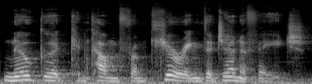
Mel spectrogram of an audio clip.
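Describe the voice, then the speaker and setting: A woman's voice: low-pitched, a little slow, slight background noise. A woman playing a haughty, bitter alien political leader with an imperious, disdainful manner in a video game. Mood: haughty, scornful. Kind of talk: cinematic video game acting. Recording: dramatic game music behind.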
